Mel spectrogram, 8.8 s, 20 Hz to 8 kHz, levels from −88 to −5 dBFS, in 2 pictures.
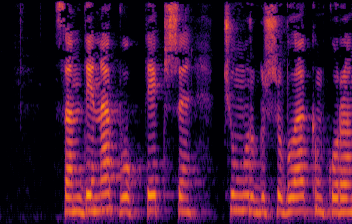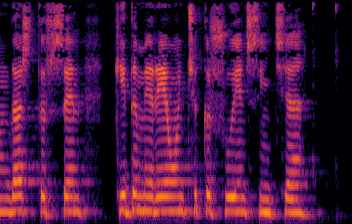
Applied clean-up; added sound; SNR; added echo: none; none; none; none.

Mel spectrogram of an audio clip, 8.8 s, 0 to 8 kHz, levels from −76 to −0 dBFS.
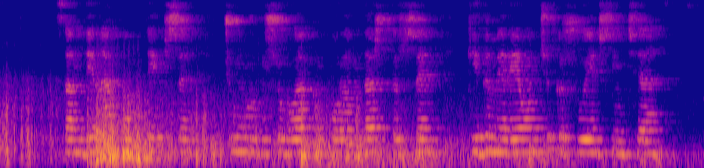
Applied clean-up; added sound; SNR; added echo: none; Thunder; 0 dB; reverberation time 0.6 s.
